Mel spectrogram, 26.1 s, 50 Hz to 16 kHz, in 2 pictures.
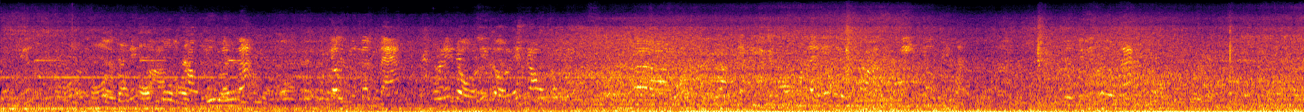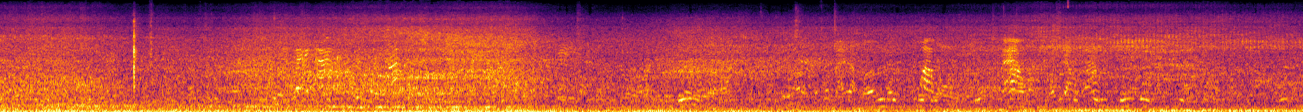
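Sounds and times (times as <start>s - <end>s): buses driving past: 0.0s - 26.0s.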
